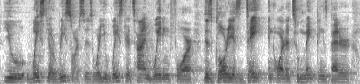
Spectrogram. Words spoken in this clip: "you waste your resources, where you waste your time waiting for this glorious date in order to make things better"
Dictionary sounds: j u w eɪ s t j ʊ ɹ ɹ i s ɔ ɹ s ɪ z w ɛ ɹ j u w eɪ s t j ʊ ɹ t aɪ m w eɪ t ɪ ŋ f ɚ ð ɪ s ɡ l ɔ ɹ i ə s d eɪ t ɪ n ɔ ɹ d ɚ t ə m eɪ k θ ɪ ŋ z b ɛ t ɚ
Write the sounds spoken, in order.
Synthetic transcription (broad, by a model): j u w eɪ s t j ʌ ɹ ɹ i s ɔ ɹ s ɪ z w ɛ ɹ j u w eɪ s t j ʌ ɹ t aɪ m w eɪ t ɪ ŋ f ɚ ð ɪ s ɡ l ɔ ɹ i ə s d eɪ t ɪ n ɔ ɹ d ɚ t ə m eɪ k θ ɪ ŋ z b ɛ t ɚ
